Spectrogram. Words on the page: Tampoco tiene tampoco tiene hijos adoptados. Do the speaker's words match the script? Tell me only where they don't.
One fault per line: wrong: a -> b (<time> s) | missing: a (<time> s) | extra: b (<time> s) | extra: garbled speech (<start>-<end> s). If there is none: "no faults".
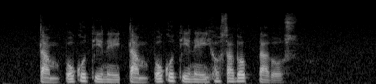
no faults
